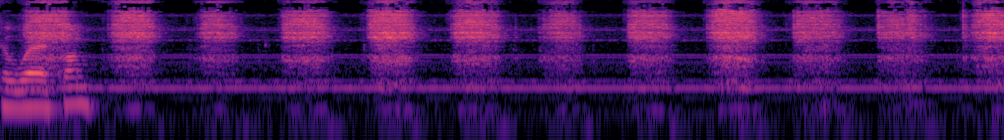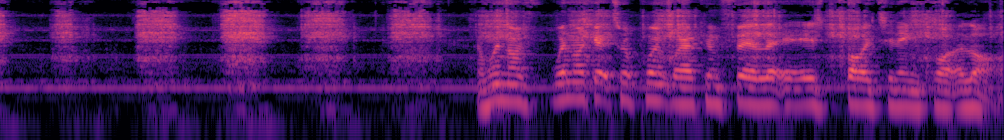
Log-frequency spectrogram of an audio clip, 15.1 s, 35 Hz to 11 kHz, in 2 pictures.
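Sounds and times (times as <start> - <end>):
machine humming: 0.0 - 15.0
truing tool scraping grinding stone: 0.0 - 15.0.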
